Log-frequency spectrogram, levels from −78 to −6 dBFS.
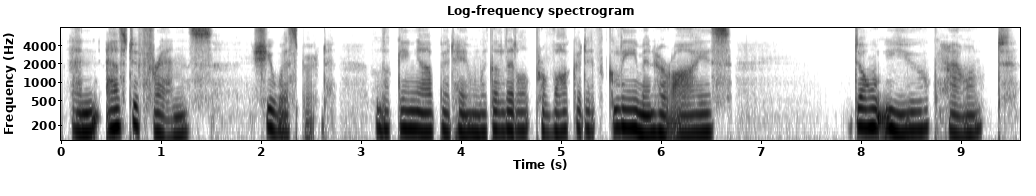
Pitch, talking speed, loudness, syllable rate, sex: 160 Hz, 130 wpm, -17 LUFS, 4.0 syllables/s, female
